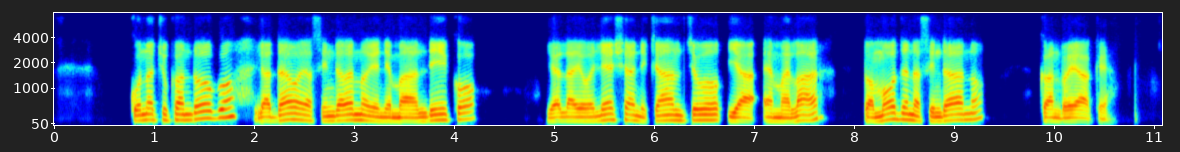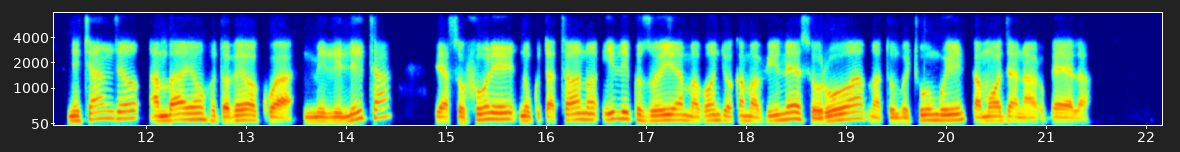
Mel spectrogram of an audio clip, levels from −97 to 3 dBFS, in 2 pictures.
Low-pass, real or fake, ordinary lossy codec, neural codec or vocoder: 7.2 kHz; fake; Opus, 24 kbps; codec, 24 kHz, 0.9 kbps, WavTokenizer, large speech release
